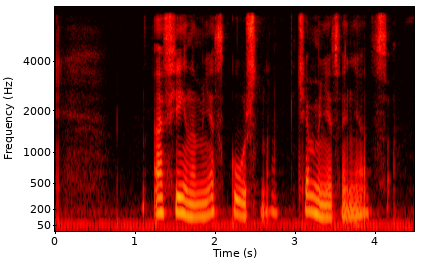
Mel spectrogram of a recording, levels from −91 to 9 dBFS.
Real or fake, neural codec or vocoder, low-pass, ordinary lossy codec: real; none; 7.2 kHz; none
